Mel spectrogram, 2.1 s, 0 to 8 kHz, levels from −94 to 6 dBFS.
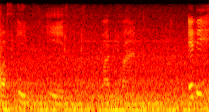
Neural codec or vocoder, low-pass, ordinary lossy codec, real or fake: none; 7.2 kHz; none; real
